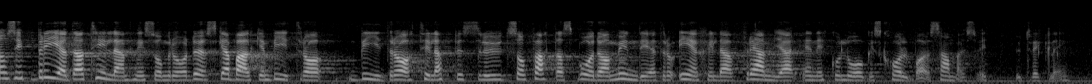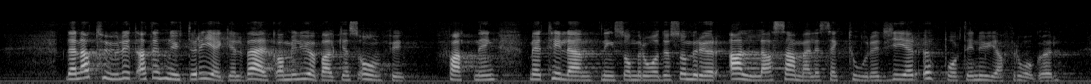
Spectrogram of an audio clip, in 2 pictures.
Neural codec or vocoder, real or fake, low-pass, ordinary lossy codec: none; real; none; none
